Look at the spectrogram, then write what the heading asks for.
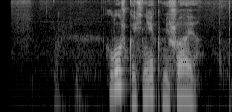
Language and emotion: Russian, sad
